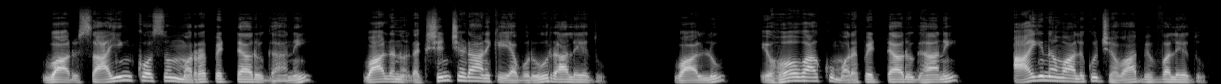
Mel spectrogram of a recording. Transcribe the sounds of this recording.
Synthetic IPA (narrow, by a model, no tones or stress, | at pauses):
ʋaːɾusaːjiŋkɔːsɐmːɔɾɐpɛʈːaːɾuɡaːniː | ʋaːɭːɐnuɾɐkʂiɲt͡ʃɐɽaːnikiɛʋɐɾuːɾaːle̞ːd̪u | ʋaːɭːu | jʔeɦɔːʋaːkumɔɾɐpɛʈːaːɾuɡaːniː | aːjɐnɐʋaːɭːɐkud͡ʒɐʋaːbiʋːɐle̞ːd̪u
